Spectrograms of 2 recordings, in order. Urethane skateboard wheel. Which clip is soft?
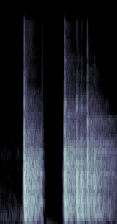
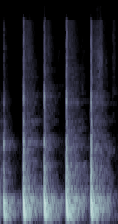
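The second.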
